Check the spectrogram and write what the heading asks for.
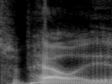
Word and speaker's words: Papale: Like Invincible, very big Philly movie, obviously about Vince Papale. Am I saying that right? Yeah. – Vince Papale, yeah.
